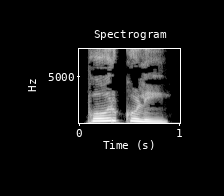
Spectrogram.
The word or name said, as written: ಪೋರ್ಕುಳಿ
